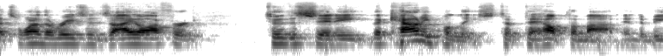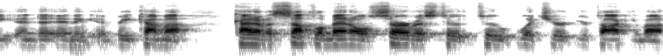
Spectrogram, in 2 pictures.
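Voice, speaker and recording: A man speaks at a medium pitch with an American accent, in a plain, everyday voice. His pace is fairly quick, and his loudness swings widely. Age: 60s. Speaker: county executive, politician. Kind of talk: radio interview.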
